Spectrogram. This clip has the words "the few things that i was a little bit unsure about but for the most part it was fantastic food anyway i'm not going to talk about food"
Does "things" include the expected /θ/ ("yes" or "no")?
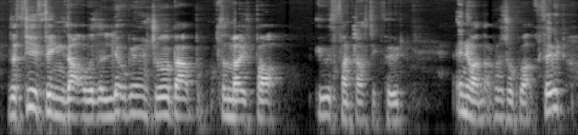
yes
